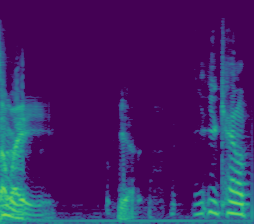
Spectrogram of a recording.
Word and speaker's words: Marine: But it's not It's pronounced that way. Marine.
